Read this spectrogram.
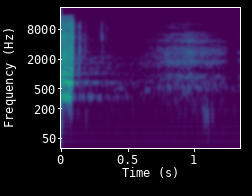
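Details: Male speaker with Tourette syndrome deliberately reenacts a tic noise he once made in a cafe, produced without visible lip movement; vocal tic (reenacted).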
